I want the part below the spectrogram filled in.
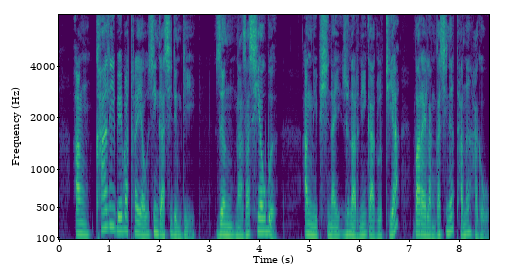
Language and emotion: Bodo, fearful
